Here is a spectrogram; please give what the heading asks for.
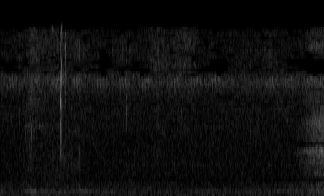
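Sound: cricket chirping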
